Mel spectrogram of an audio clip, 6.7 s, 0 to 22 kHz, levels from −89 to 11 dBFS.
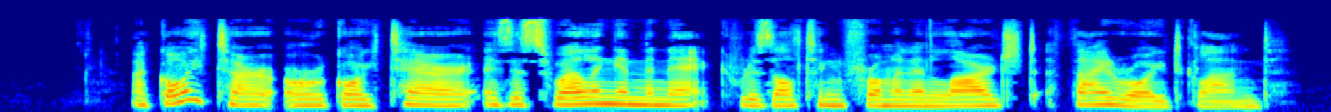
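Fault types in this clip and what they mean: MP3 compression: Likely an MP3 encoder short of bits, at a rate fitting about 53 kbps, which removes everything above 11.3 kHz and switches weak frequency detail on and off between frames. The speech loses its top-end air and takes on a plainly audible watery, swirling texture.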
